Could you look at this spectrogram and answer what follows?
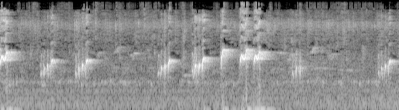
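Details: Golden-vented bulbul singing in lively gacor style, used as masteran training audio: clear whistled upslurred notes, often doubled or tripled, in short bursts about every second, with brief pauses and faint high hiss behind.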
